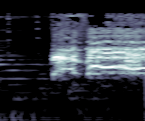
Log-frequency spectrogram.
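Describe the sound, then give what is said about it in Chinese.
A rooster crows loudly, a two-part cock-a-doodle-doo with a short rising burst followed by a longer sustained, harmonic call, after a brief low hum. “就这样，国王的女儿只得又当了女佣，一直干活到公鸡啼鸣。”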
